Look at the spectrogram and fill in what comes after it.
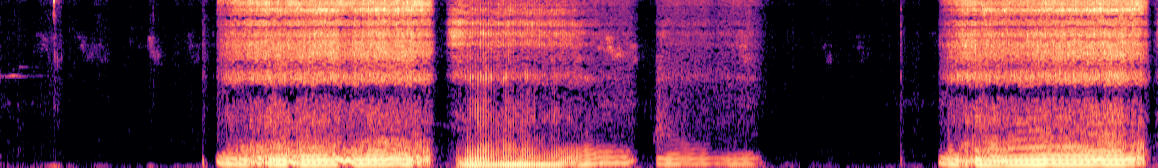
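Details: A Basset Hound asleep on a sofa with his head on a pillow snores in long, low, rumbling breaths, each drawn out for about two seconds.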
